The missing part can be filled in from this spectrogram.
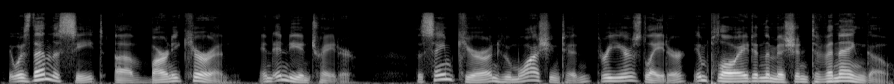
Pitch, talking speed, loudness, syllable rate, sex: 125 Hz, 160 wpm, -19 LUFS, 4.7 syllables/s, male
